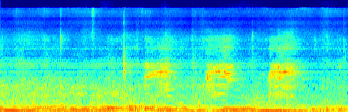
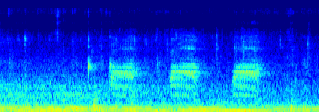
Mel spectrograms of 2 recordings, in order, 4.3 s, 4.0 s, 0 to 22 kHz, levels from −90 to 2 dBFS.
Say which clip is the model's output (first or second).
first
